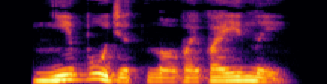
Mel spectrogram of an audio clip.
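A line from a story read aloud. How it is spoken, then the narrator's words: Sudden ominous whisper. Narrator (Russian): Голос короля вдруг снизился до зловещего шепота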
